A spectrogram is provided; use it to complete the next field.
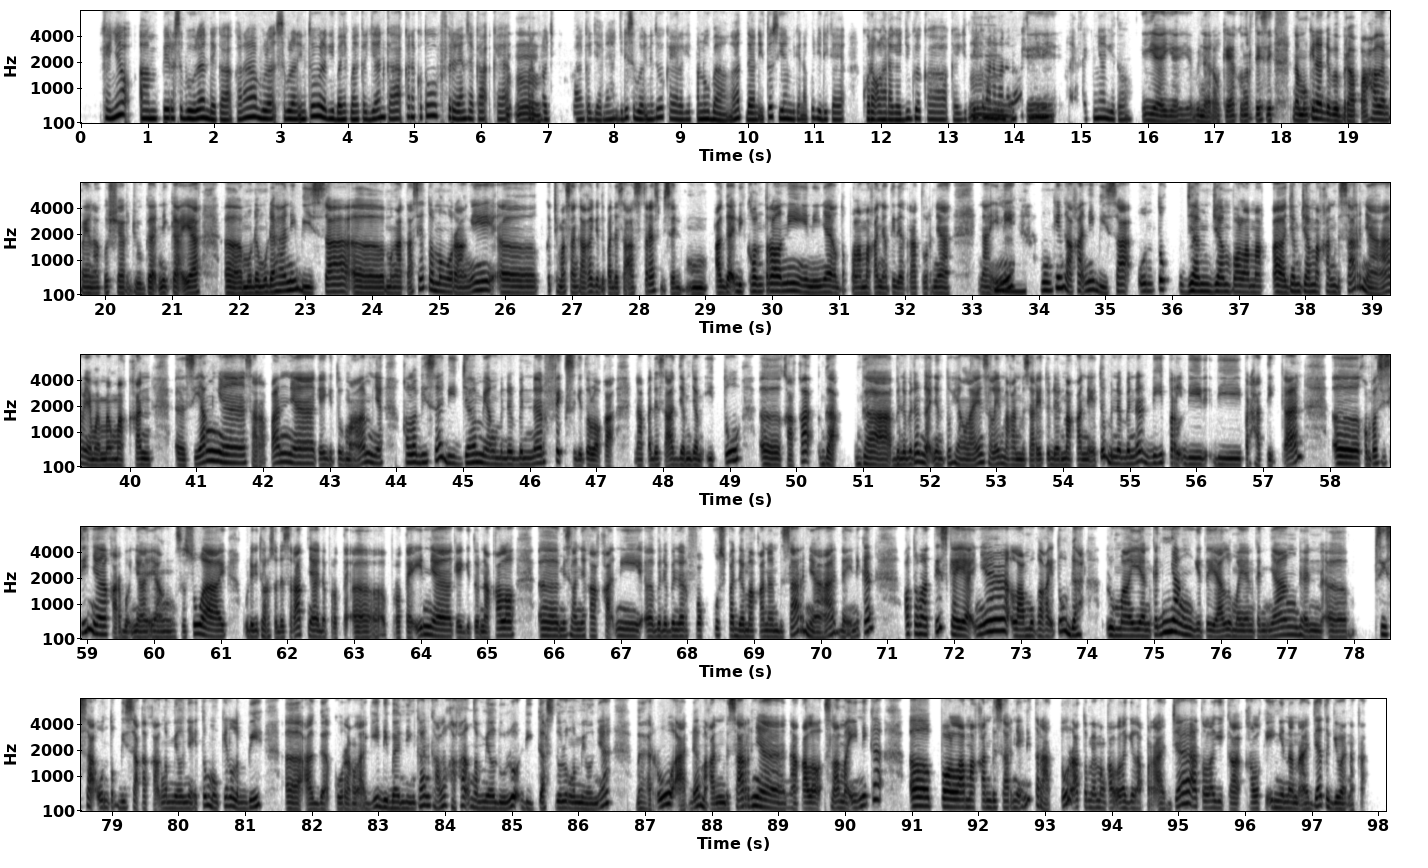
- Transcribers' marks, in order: in English: "freelance"; other background noise; in English: "share"
- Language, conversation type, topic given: Indonesian, advice, Bagaimana saya bisa menata pola makan untuk mengurangi kecemasan?
- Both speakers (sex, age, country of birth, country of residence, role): female, 35-39, Indonesia, Indonesia, user; female, 45-49, Indonesia, Indonesia, advisor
